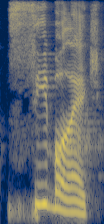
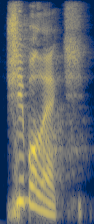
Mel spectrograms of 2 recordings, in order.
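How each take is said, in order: First: The word begins with an s sound. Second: The word begins with an sh sound. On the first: The speaker calls it wrong. "Eles pronunciavam cibolete com S" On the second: The speaker calls it right. "shibolete com C H"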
